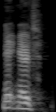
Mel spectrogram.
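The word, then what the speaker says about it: Newtownards: Newt Nards. Did I say it right? – Yeah, exactly. We're so...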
